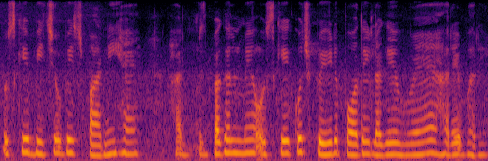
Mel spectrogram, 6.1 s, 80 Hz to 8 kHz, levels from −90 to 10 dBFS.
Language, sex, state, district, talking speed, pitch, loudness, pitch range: Hindi, female, Bihar, West Champaran, 145 wpm, 215 Hz, -18 LUFS, 200-230 Hz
